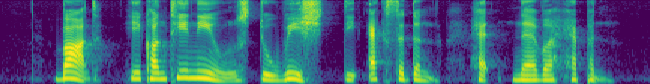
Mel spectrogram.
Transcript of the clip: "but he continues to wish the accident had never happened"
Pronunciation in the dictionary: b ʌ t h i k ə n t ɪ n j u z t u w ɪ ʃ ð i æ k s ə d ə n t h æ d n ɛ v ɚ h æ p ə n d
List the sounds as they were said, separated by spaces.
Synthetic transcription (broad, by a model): b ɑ t h i k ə n t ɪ n j u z t u w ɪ ʃ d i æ k s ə d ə n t h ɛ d n ɛ v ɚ h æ p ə n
